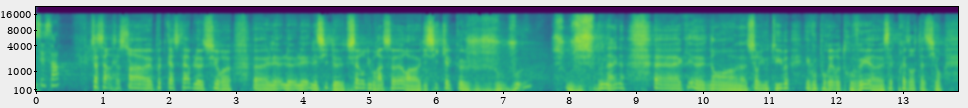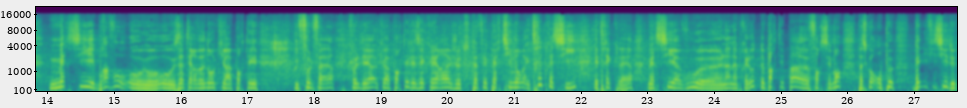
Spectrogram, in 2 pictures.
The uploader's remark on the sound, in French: Table ronde enregistrée le vendredi 21 octobre 2022, au Salon du Brasseur. Suite à un incident technique, le début de la table ronde n'est pas disponible.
